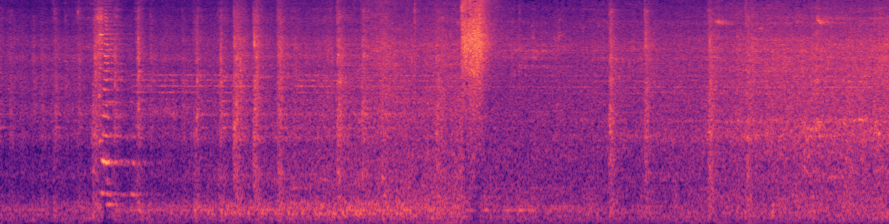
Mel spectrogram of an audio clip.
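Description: Diesel-hauled intercity express train rolling along a station platform. The locomotive's engine drones through the first half, a short horn blast sounds about a second in, and a brief sharp hiss comes about six seconds in. The wheels clack over rail joints as the coaches roll past.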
